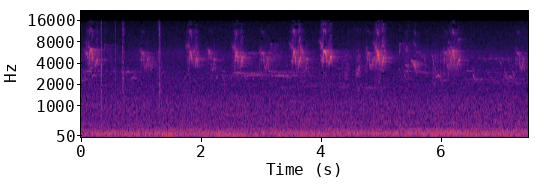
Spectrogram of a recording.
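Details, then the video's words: Male sparrow singing from a tree on April 28, 2017, giving rapid, high, clipped chirps in an uneven series, a few louder notes standing out, over constant low environmental hum and a faint thin whistle. "Little male sparrow chilling in the tree and singing his little hear out !"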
